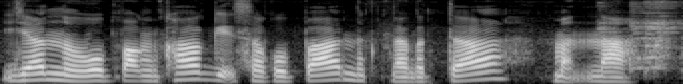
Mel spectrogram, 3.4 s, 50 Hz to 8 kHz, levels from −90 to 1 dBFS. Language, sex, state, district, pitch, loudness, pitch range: Garo, female, Meghalaya, South Garo Hills, 195 Hz, -16 LUFS, 180-230 Hz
